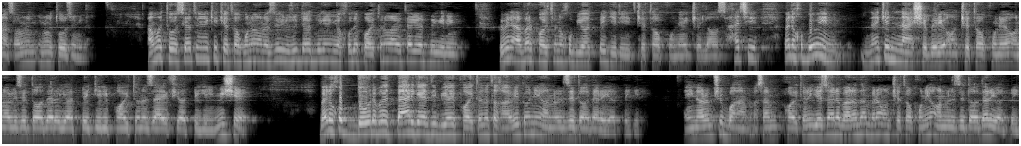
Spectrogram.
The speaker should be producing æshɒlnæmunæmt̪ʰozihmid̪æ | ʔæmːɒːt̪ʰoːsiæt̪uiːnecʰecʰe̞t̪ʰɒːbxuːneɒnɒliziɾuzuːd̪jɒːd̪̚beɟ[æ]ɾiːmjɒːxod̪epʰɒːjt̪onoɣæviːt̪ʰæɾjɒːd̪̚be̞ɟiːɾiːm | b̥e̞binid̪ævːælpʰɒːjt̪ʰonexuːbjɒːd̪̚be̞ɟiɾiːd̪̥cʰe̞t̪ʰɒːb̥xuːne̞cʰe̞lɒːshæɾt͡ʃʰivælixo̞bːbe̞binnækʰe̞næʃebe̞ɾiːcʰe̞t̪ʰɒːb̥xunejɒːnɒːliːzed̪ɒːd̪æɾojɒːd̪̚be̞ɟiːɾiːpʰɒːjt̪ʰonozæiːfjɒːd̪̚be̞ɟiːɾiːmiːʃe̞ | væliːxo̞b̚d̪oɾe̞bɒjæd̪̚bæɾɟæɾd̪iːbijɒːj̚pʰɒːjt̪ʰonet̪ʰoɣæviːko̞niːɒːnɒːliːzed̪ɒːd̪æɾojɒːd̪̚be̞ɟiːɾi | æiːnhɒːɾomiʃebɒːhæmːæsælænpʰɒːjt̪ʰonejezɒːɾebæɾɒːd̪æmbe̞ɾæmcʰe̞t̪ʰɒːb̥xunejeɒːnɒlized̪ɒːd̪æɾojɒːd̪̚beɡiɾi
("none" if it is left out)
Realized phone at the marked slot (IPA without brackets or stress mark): i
